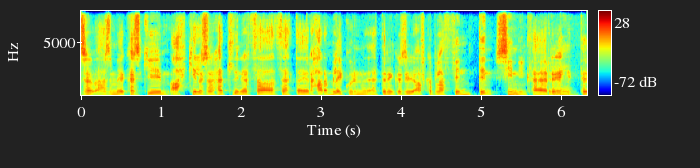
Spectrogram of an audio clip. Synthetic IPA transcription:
sɛθasɛmɛɾkʰanscɪa̰hcɪlɛsaɾ̥ɦɛt̪lɪnɛɾ̥θaððθɛht̪aɛɾɦaɾmlejkʏɾɪnθɛht̪aɛɾejŋkvas̬iɾa̰fskapʰlaafɪnt̪ɪnsiːniŋkθaðɛɾe

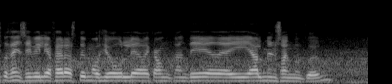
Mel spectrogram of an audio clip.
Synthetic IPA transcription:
t̪aθejnsɪvɪljafɛɾːast̪ʏmawçjoːwlɪaðakawŋkant̪ɪɛðaialmɛnsaŋkʏŋkʏm

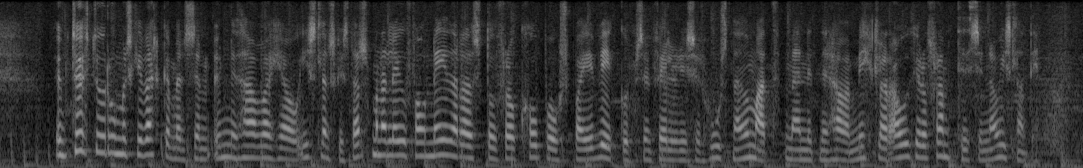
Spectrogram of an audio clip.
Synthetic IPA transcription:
ʏmt̪ʰʏht̪ʏɣɾuːmɪnscɪvɛr̥kamɛnsɛmʏnːɪðɦaːvaçawʔist̪lɛnscɪst̪ar̥smanːaɾlɛːɣʏfaːwneːjðaɾaðst̪owðfɾawkʰoːwpowkspaːjɪvɪːkʏsɛmfɛːlʏɾisjɛɾ̥ɦuːst̪naðʏmaːt̪mɛnːɪt̪nɪɾ̥ɦavamɪhklaɾʔa̰ːwcʏɾawfɾamt̪ʰiðsiːnːaawist̪lant̪ɪ

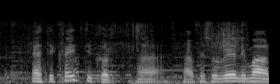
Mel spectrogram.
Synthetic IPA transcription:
ɛht̪ɪ̥kʰvejt̪ikʰœɾt̪n̥θaðθaðfɪsɔvɛːlimaː

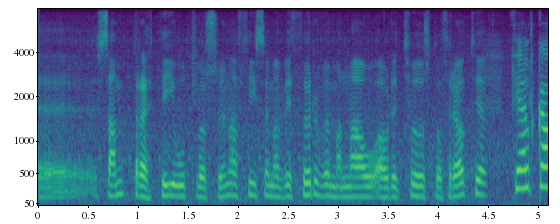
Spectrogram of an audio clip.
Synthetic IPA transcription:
samt̪ɾajht̪ɪiuːt̪lœsʏnav̥θisɛmaðvɪðθʏɾvʏmanaːwa̰ːwɾɪt̪ʰv̥ʏːðʏst̪ɔθɾjaːwt̪ʰia | fjœlka

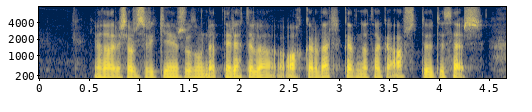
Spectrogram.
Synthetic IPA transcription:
jawθaðɛɾisjaw̪isɛːɾɪcɪːɪnsɔθunɛpnɪrjɛht̪ɪlɛaɔ̰hkaɾvɛr̥kɛpnaðt̪ʰaːka̰ʔa̰fst̪ʏːt̪ɪ̥θɛ̰s

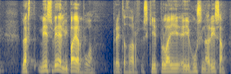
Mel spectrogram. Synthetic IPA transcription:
lɛxst̪mɪːsvɛːlipaːjaɾpua | pɾeːjt̪aθaɾvscɪːpʏlaːjɪʔeːjɪɦuːsɪnaɾiːsa

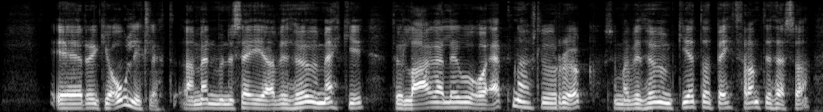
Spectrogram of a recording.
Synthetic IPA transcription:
ɛɾɛcɪoːwliklɛ̰xt̪a̰ðmɛnːmʏːnʏseːjaːðvɪðɦœːvʏmɛhcɪθʏɾlaːɣalɛɣʏɔɣɛpnahast̪lʏɣʏrœːksɛmaðvɪðɦœvʏmcɛːt̪aðpejht̪fɾamːt̪ʰɪlθɛsːa̰

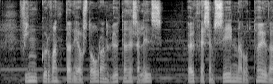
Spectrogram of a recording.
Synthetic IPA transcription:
fiŋkʏɾvan̥t̪aðɪawst̪oːwɾanl̥ʏːt̪aθɛsːalɪðs | œɥkθɛsːɛmsɪːnaɾɔɣt̪ʰœːɥɣa

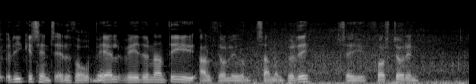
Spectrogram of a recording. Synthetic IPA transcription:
ɾiːcɪsɪnsɛ̰ɾʏθowvɛːlvɪːðʏnant̪ɪiʔalθjowlɛɣʏmsaːmanpʰʏɾðɪseːjʏɾ̥fɔr̥t̪joːwɾɪn

